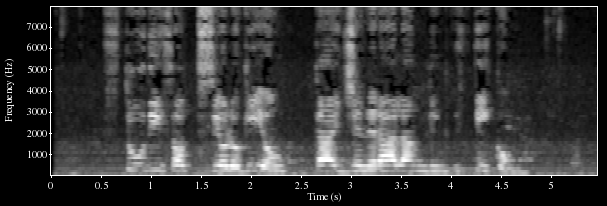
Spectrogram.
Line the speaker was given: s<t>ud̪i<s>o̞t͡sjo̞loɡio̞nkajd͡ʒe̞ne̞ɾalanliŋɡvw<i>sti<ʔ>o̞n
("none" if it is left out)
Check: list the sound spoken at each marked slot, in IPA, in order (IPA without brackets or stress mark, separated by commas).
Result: t, s, i, k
